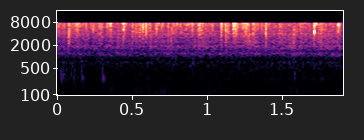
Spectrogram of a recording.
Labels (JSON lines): {"label": "biophony", "recorder": "SoundTrap 300"}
